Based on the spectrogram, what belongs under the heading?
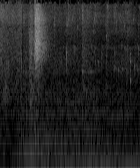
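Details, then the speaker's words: Snowblower carburetor leaking fuel again after reassembly: irregular drips and a short splash over a faint hum. Needle seat was first suspected, but the cause proved to be a sinking float. "All right, the thing started leaking again after I put it together. So, one of two things is happening. That seat is leaking, or maybe I'm wrong about the..."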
